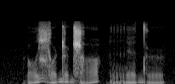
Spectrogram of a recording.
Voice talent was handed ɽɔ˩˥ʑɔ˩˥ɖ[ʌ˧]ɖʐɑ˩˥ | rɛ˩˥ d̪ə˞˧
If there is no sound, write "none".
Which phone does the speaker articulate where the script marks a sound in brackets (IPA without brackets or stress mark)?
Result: ʌ˧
